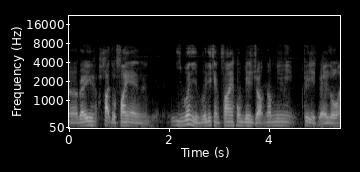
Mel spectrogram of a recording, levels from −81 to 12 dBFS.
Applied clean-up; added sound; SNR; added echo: neural separator model SepFormer DNS4.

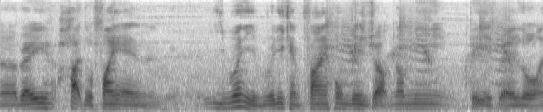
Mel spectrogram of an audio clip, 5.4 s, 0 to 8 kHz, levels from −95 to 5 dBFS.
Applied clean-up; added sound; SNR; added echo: none; Meow; 15 dB; none.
